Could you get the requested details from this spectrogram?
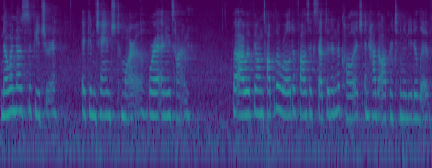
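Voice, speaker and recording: A young woman reading a prepared speech from a podium, steady and earnest. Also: fairly high pitch. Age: young adult. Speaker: honoree giving a speech. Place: large banquet hall. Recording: hall reverb with faint noise.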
